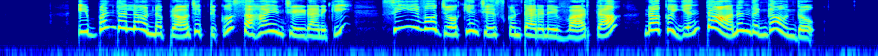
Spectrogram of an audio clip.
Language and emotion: Telugu, happy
